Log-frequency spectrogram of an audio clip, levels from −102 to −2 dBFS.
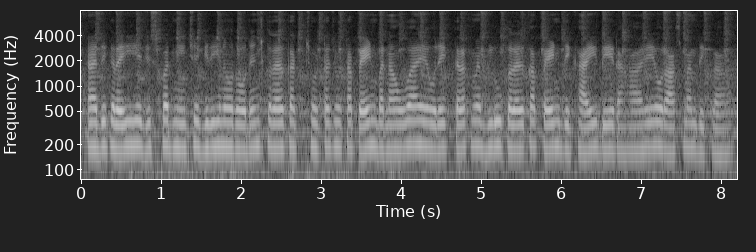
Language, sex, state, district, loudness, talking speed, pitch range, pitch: Hindi, female, Bihar, Samastipur, -36 LUFS, 235 wpm, 175-185 Hz, 180 Hz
